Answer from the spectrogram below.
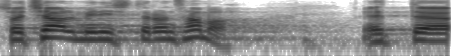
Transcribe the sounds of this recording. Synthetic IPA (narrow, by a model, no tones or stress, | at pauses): sot̪siɑːlminist̪əɾonsɑmɑ̰ | ʔet̪ː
